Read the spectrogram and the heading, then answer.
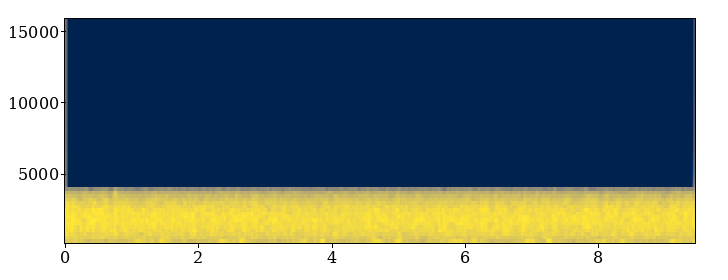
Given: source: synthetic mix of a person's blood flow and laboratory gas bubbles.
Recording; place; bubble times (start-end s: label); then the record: Doppler ultrasound of blood flow; precordium
0.72-0.81 s: bubbles
4.04-4.12 s: bubbles
5.00-5.08 s: bubbles
5.42-5.89 s: bubbles
From the record:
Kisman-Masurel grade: 121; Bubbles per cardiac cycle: 1 to 2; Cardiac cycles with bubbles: 10 to 50%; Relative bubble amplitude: barely perceptible (0.100 to 0.250); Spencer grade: 2 (many but less than half of the cardiac periods contain bubble signals, singularly or in groups); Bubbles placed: anywhere in the cardiac cycle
